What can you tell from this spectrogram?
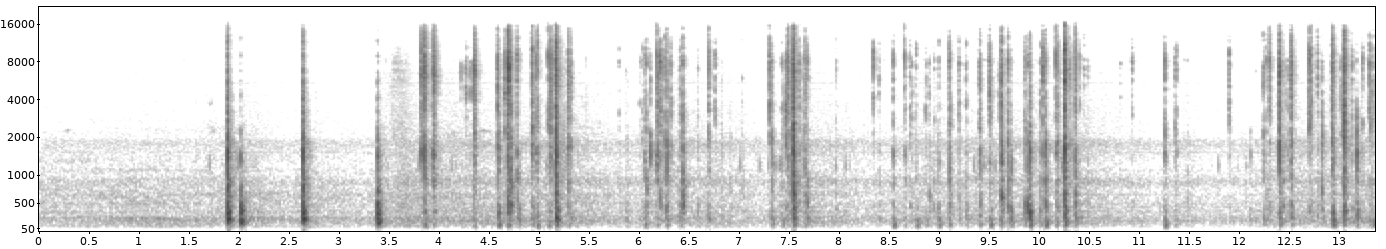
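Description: Typing on a computer keyboard: faint keystrokes in quick runs with short pauses, starting about two seconds in.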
